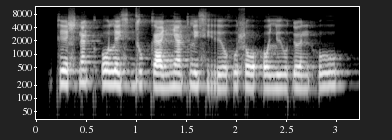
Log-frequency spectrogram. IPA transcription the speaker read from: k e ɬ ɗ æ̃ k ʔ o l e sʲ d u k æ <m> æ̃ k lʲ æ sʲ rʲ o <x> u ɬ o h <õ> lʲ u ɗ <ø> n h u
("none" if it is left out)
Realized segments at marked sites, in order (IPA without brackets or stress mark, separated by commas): ɲ, x, o, ø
